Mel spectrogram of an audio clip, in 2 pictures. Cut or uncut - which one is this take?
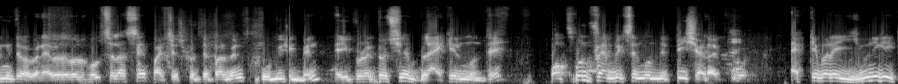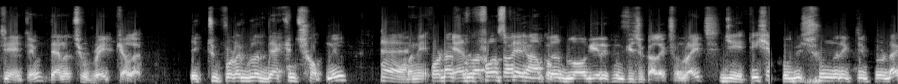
cut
